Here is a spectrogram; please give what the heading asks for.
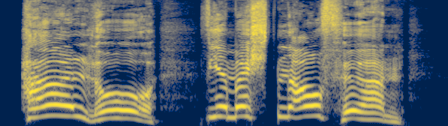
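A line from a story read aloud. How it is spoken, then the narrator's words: Loud call. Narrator (German): rief Trisha laut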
